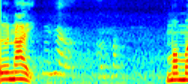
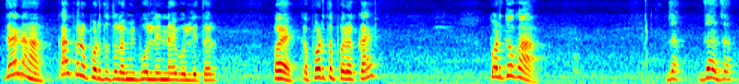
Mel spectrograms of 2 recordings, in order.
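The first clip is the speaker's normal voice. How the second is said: ordinary talk, nothing marked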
